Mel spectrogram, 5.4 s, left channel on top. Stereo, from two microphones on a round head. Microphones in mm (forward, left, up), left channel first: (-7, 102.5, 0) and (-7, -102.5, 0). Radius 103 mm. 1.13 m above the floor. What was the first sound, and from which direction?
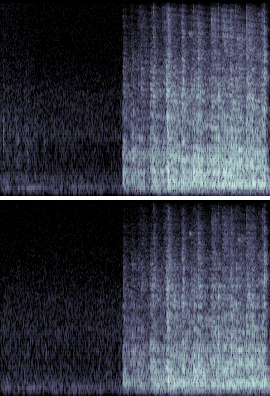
Running footsteps, 75° left (ahead or behind).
